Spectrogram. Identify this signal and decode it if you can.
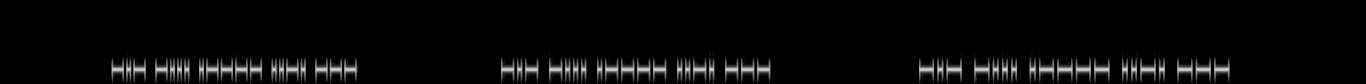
Morse code, heard as a keyed tone, about 30 wpm, 700 Hz. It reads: KB1FO KB1FO KB1FO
